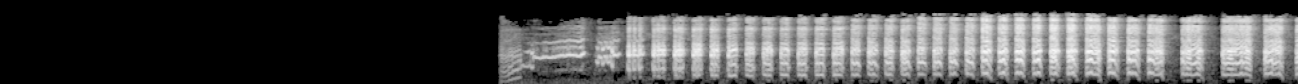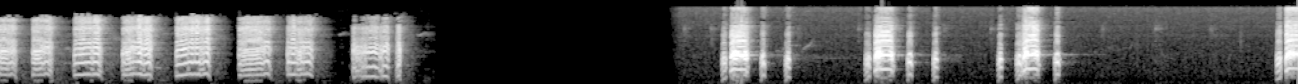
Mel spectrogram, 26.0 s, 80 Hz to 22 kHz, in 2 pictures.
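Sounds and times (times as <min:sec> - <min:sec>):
wild chicken squawking: 0:05.0 - 0:17.2, 0:20.2 - 0:23.7.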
